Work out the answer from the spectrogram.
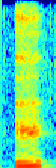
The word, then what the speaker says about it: eu: Okay, but you will have to pronounce it U. So remember, main difference or big difference between what you write and what you pronounce. So you write it like that, EU, but then you pronounce it U.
